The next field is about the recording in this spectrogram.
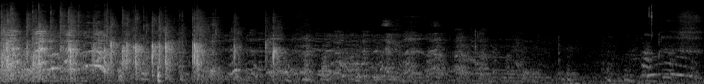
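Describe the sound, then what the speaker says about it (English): A comedy-show audience breaks into applause mixed with laughter and chatter, the clapping strongest at first and then tapering off into scattered laughs and voices. "Yay, let's applaud that."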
